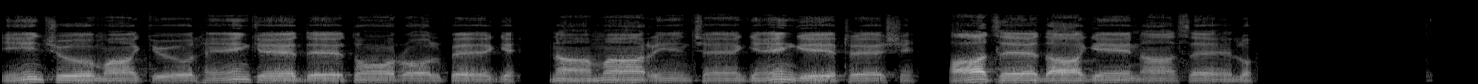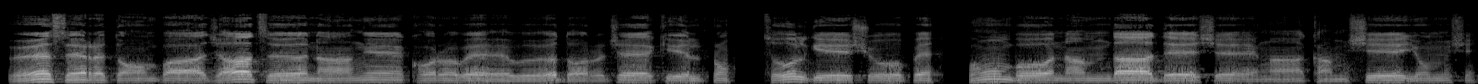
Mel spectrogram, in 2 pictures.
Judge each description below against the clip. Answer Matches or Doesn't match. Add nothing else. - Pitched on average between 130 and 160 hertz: Doesn't match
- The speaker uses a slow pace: Matches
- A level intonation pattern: Matches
